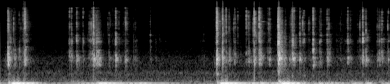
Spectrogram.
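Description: Close computer keyboard typing code for an HTML page layout: bursts of quick clicking keystrokes, a short pause, then a second flurry of loud taps.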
